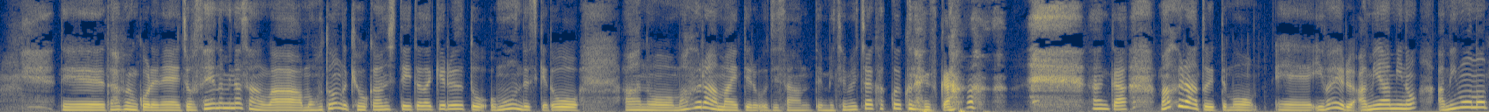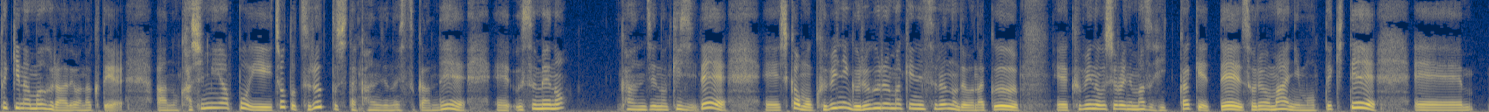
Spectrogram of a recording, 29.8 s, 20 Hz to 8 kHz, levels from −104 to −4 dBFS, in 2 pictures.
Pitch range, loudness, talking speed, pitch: 190-285 Hz, -25 LUFS, 385 characters per minute, 225 Hz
